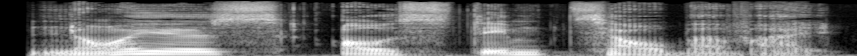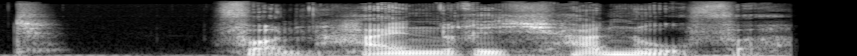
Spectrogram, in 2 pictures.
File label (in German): Ansage; Kinder; Heinreich Hannover; Neues aus dem Zauberwald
